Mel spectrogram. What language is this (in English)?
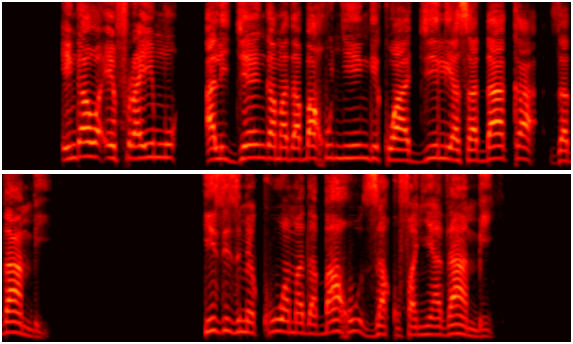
Swahili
